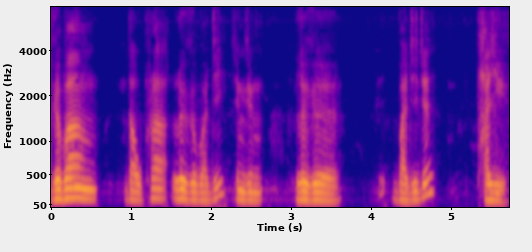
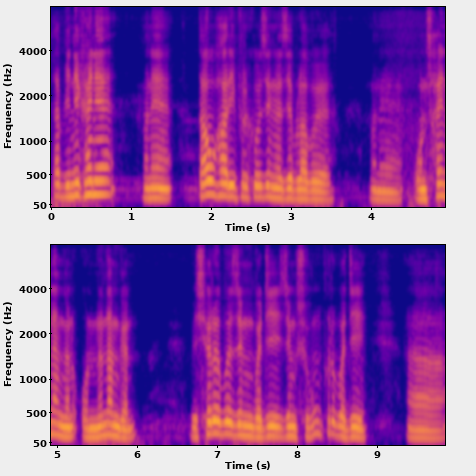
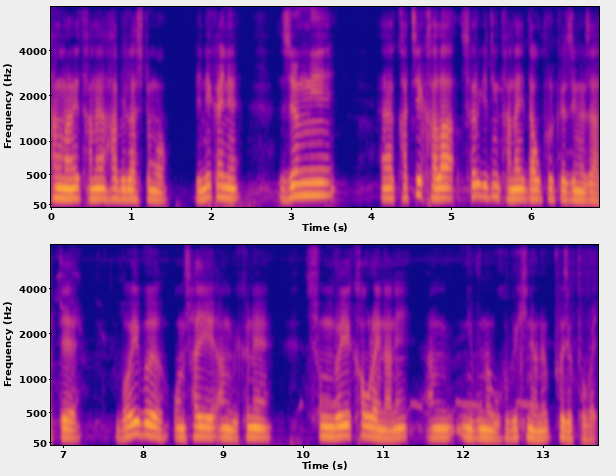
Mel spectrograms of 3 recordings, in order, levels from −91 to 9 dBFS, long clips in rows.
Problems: constant background noise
